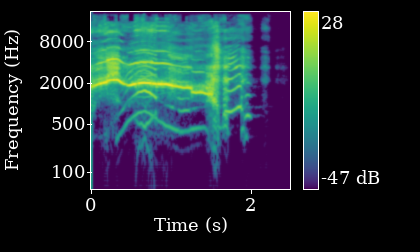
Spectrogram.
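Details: Dog making a funny sound: one loud two-second shrill scream, slightly falling and wavering, with a lower whining contour underneath, breaking off in a short raspy hitch.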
